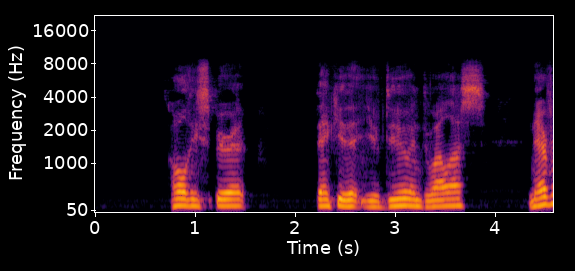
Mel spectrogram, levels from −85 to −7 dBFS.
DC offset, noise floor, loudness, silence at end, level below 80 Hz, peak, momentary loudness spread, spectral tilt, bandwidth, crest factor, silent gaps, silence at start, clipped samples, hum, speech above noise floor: under 0.1%; -81 dBFS; -27 LUFS; 0 s; -72 dBFS; -10 dBFS; 9 LU; -6.5 dB/octave; 8.6 kHz; 18 dB; none; 0.75 s; under 0.1%; none; 55 dB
